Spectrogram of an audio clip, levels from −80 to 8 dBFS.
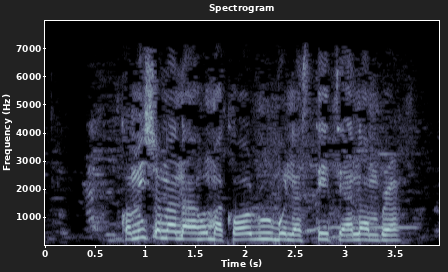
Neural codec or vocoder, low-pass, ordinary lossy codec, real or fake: none; 7.2 kHz; MP3, 32 kbps; real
